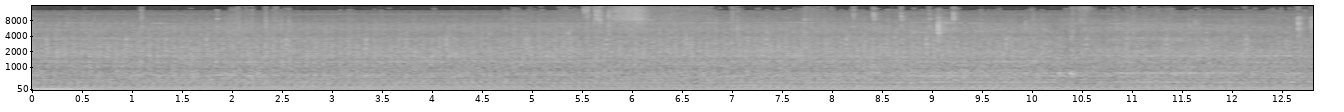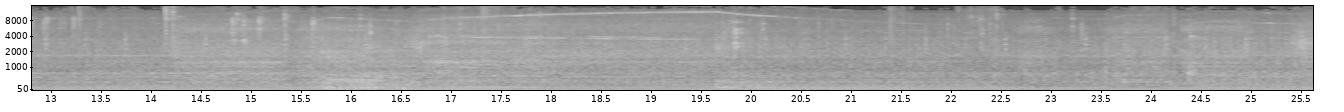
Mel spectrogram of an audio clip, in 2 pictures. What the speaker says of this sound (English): There's a Sutco Super Bee climbing the hill, just crawling up.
